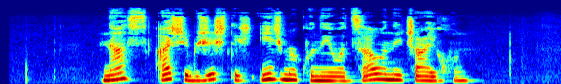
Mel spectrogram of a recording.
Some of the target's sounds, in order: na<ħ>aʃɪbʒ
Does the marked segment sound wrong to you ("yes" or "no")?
yes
